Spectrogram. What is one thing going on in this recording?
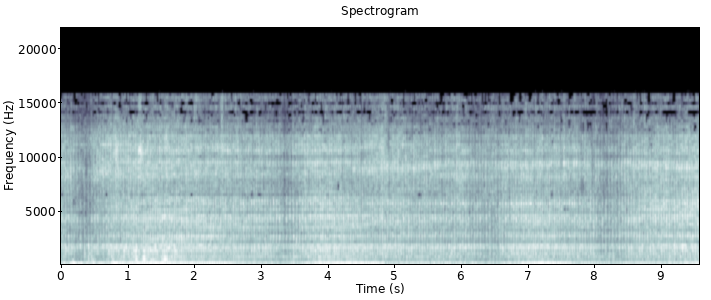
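A forklift engine rumbles and idles close by.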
